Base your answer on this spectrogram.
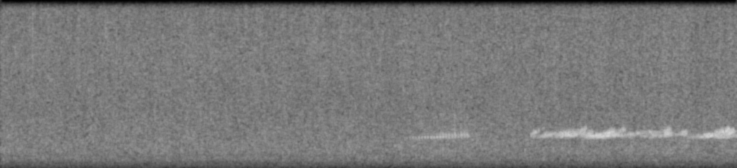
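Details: Frogs beside a river in a pristine, mossy forest; after about four seconds of rushing water alone, a high, rattling trill starts, then grows louder and continues to the end.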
